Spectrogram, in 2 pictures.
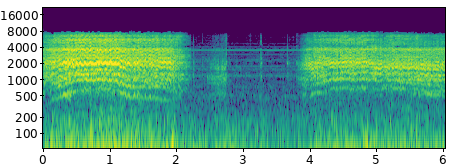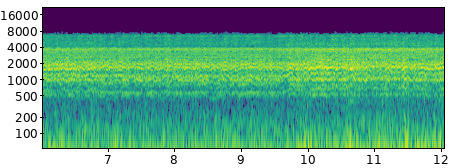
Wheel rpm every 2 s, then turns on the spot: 100, 20, 70, 70, 70, 80.
2-4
